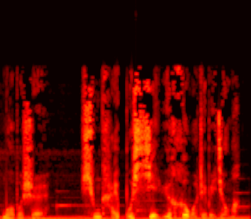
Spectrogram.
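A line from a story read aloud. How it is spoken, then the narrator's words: Deep grave voice. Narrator (Chinese): 那新郎官沉声说道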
